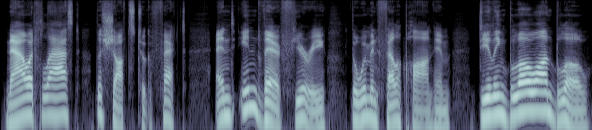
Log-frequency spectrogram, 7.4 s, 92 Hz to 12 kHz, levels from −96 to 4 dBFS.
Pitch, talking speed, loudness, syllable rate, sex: 135 Hz, 160 wpm, -22 LUFS, 4.1 syllables/s, male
